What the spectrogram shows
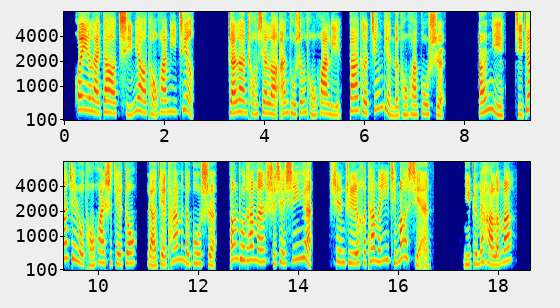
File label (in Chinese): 女童音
